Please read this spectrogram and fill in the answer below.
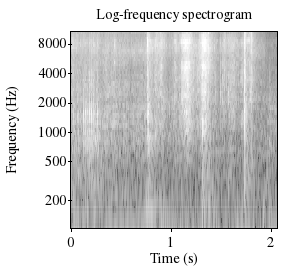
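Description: One-inch R5 expanded-polystyrene rigid foam insulation board pushed by hand into a cargo trailer wall, giving several short scratchy rubbing sounds as its edges are tucked in.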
